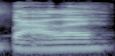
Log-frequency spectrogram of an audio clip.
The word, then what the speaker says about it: Gbala: It's Gbala, the G silent.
